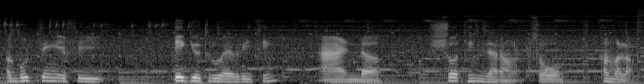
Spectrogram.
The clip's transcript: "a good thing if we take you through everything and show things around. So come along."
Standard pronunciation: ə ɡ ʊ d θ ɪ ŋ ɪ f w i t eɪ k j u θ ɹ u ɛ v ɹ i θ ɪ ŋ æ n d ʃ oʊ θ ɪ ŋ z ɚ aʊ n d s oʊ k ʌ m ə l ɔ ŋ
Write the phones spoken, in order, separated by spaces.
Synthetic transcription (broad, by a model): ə ɡ ʊ d t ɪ ŋ ɪ f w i t eɪ k j u t ɹ u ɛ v ɹ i t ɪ ŋ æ n d ʃ oʊ t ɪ ŋ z ɚ aʊ n d s oʊ k ʌ m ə l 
